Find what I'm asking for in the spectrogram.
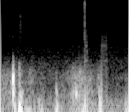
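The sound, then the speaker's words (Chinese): Fast heartbeat made of soft, muffled low thumps that repeat in a steady pulse. The thumps are heard alone, with no talk over them. “主人的心跳是不是跳得很快？”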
